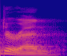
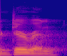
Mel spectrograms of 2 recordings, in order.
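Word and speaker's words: Duren: there by Detroit Jalen Duran or Duran I think is the proper way to say it right on cue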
